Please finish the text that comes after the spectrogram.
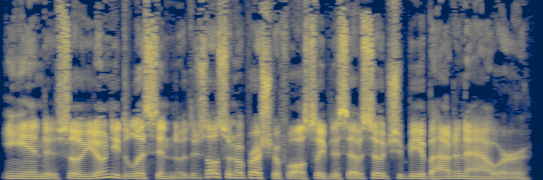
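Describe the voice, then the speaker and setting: Creaky, meandering man hosting a sleep podcast. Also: mid-range voice, a little fast, no echo, studio quality. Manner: meandering, hesitant, stop-start; soothing, sleepy. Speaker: podcast host. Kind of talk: rambling bedtime podcast monologue.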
